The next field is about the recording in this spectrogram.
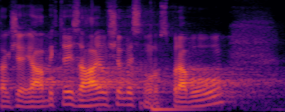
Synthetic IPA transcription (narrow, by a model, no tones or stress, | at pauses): t̪aɡʒɛjaːbɪxt̪ɛdɪzaɦaːjɪlfʃɛobɛt͡sno̰wɾospɾʔavu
